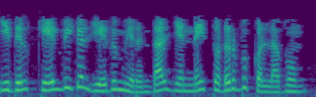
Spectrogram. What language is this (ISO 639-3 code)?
tam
